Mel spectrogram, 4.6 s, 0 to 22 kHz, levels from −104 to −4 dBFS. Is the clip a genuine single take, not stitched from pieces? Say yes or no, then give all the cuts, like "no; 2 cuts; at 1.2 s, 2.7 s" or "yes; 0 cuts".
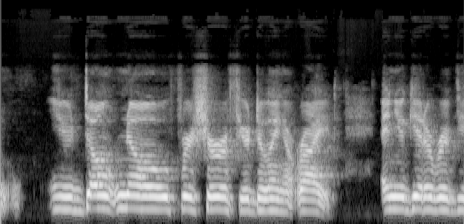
yes; 0 cuts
